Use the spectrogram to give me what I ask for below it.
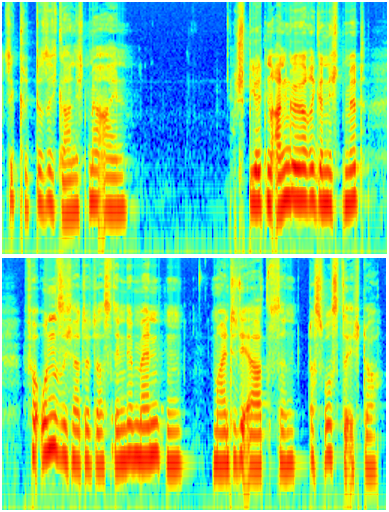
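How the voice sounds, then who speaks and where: A woman narrating a story in the first person, reading with a measured, even delivery. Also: on the low side. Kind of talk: audiobook reading.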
